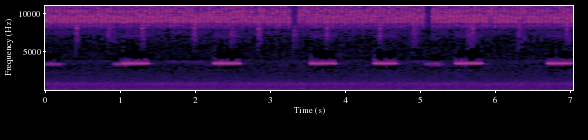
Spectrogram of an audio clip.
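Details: Nocturnal cricket chorus: a continuous high-pitched trill with brief lower chirps repeating irregularly, some doubled, roughly every second, with no other animals audible.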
